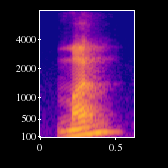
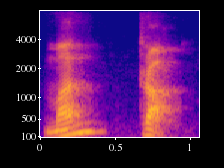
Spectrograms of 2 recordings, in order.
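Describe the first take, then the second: First: Mantra. said with a rising, questioning tune; rising prompt. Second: Said in the usual way. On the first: Shown as a demonstration. Teacher prompting students to repeat, Mantra. rising. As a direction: lift the end of Mantra. to prompt the class.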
